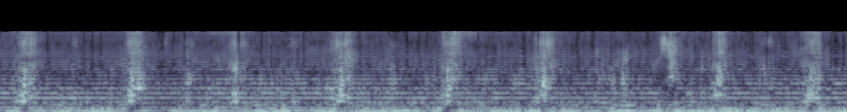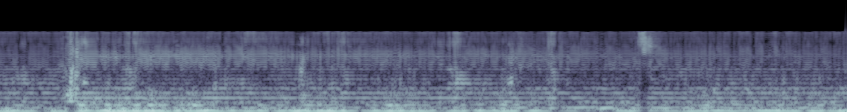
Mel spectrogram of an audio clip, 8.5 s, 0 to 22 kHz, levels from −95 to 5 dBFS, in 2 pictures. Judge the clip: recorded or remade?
remade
